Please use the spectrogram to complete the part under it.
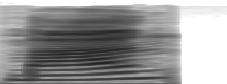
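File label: "man2", Mandarin Chinese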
